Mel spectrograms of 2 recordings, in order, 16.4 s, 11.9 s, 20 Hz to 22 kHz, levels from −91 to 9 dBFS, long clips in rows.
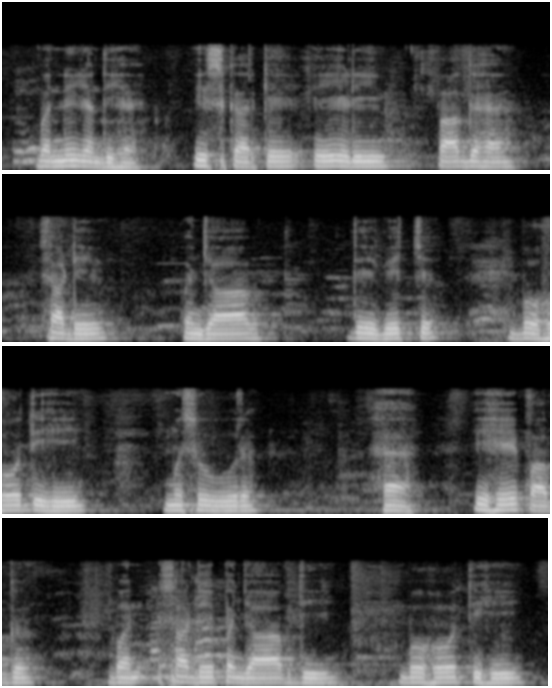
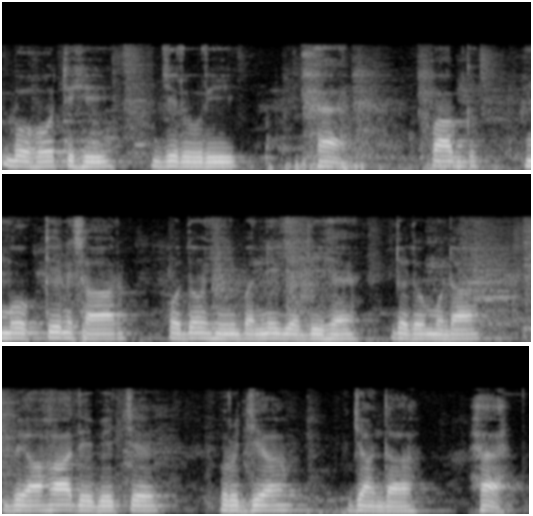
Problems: constant background noise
